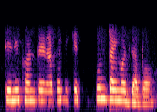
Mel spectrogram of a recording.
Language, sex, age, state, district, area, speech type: Assamese, female, 30-45, Assam, Udalguri, rural, conversation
